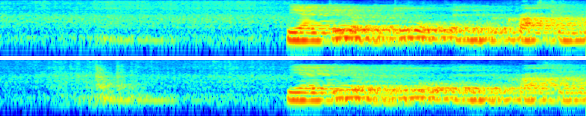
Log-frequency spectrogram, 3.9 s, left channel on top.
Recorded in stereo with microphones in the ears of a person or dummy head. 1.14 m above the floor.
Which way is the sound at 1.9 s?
50° left (ahead or behind).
